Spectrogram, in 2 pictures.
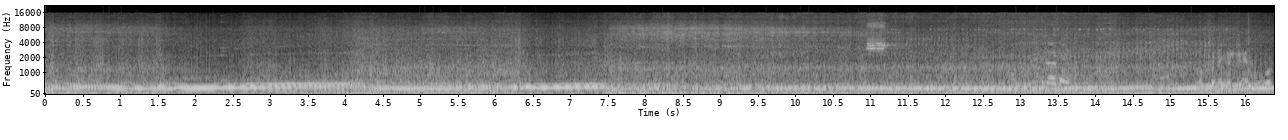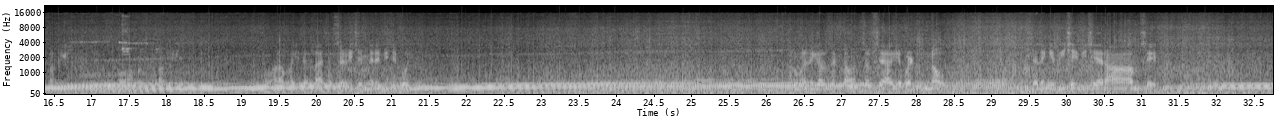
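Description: Honda CBR650F inline-four engine pulling through the gears on the road. Its pitch climbs and drops back at each upshift, three times in the first several seconds. It then sags as the bike slows around the middle, and climbs steadily again through the second half, under a constant low rumble of wind noise.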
